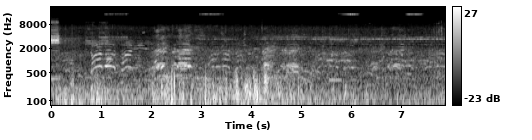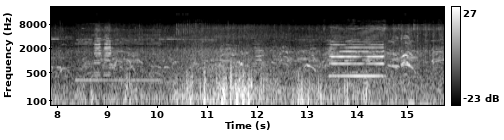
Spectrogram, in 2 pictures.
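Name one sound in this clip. Motorcycle and tractor engines rumble along a road.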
